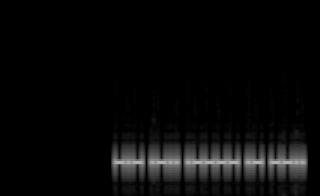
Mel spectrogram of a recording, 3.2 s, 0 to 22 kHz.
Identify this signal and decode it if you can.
Morse code, heard as a keyed tone, about 37 wpm, 700 Hz. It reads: KL1AZ
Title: USA Call Signs - 5 Characters - Repeated 3x - 40wpm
